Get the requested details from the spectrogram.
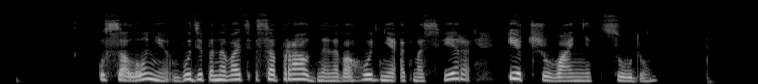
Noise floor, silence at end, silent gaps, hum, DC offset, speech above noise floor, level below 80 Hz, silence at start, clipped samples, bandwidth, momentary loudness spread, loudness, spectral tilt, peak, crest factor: -75 dBFS; 1 s; none; none; under 0.1%; 50 dB; -76 dBFS; 1 s; under 0.1%; 11.5 kHz; 10 LU; -25 LUFS; -5.5 dB/octave; -8 dBFS; 18 dB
